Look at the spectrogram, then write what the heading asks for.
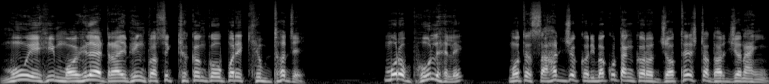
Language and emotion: Odia, angry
